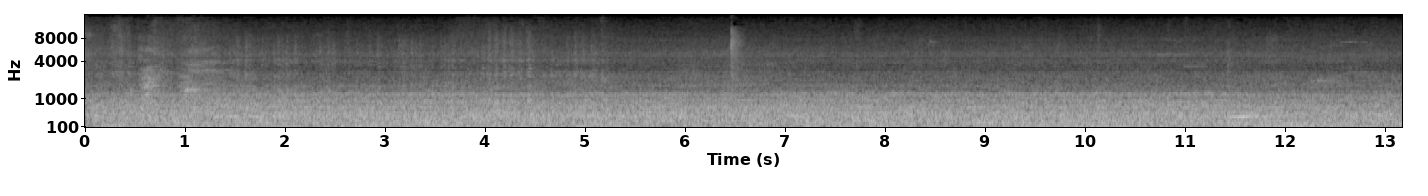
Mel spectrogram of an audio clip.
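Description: Steady running noise of a moving train heard from inside a passenger carriage: an even low rumble of wheels on track.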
